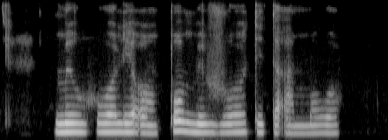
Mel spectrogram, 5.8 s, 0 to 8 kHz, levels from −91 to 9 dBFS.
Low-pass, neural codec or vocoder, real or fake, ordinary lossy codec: 7.2 kHz; none; real; Opus, 24 kbps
